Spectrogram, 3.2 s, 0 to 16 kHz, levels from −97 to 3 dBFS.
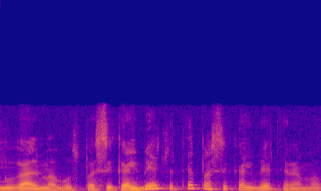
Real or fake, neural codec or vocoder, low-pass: real; none; 7.2 kHz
